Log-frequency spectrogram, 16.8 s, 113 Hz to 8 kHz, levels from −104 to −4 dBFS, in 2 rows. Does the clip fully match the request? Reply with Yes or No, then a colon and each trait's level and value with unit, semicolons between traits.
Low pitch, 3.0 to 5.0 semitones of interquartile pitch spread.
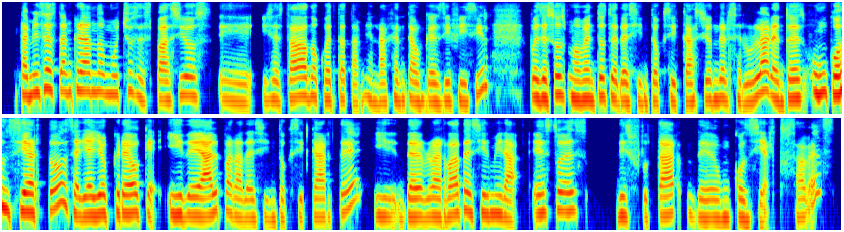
No: high, 200 Hz; average, 3.4 semitones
